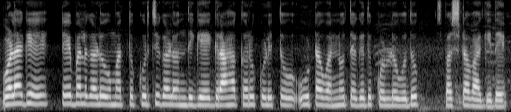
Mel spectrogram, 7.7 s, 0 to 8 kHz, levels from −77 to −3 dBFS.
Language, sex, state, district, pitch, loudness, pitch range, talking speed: Kannada, female, Karnataka, Bangalore, 205 Hz, -19 LUFS, 195-215 Hz, 70 wpm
